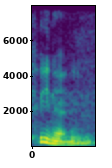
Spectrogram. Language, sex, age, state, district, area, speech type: Bodo, female, 60+, Assam, Kokrajhar, rural, spontaneous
